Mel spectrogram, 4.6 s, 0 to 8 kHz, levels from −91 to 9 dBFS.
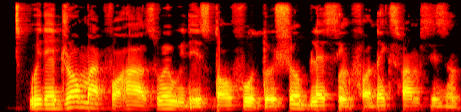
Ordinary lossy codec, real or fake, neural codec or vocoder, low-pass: none; real; none; 7.2 kHz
